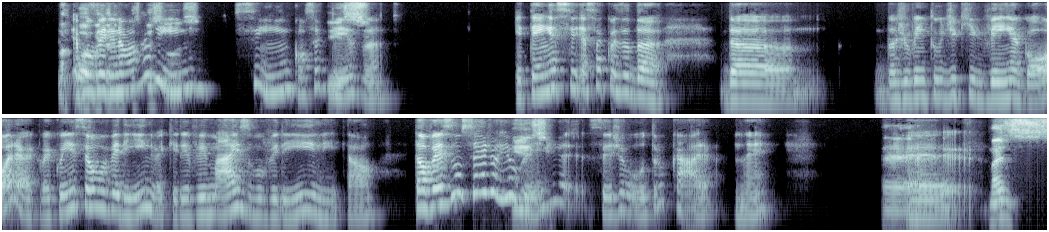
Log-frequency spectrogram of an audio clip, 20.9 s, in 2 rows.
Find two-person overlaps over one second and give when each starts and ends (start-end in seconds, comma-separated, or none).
0.7-2.0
